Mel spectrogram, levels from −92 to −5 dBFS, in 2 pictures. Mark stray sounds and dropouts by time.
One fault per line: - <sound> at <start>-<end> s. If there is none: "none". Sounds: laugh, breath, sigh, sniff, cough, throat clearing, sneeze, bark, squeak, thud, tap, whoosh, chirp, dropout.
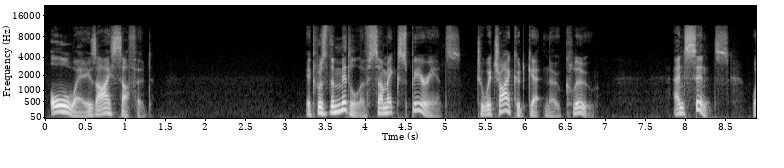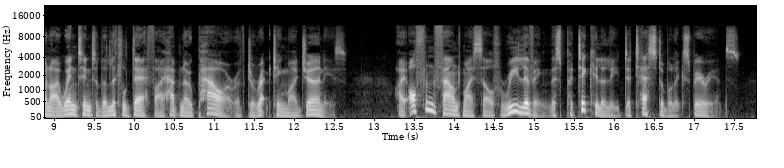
none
